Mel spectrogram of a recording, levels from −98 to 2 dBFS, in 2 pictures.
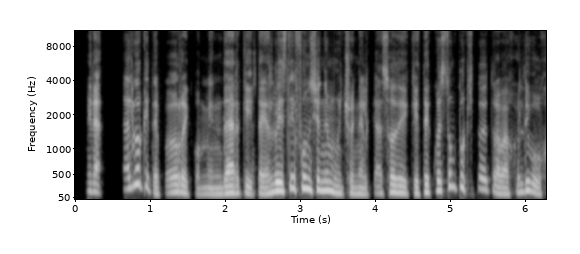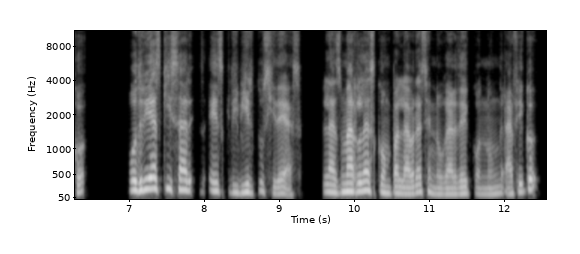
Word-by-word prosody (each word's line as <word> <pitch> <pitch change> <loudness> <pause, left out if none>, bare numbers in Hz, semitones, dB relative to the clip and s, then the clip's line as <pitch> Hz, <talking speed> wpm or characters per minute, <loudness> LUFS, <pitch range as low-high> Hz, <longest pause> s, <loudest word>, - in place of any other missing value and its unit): Mira, 165 -1 0 0.3
algo 255 +10 0
que 240 - -4
te 115 - -4
puedo 140 +6 -2
recomendar 115 +1 0
que 125 -1 -2
tal 120 +4 -1
vez 170 -1 +6
te 225 - 0
funcione 200 -4 +2
mucho 130 -7 -1
en 120 -1 -4
el 110 -1 -5
caso 130 +4 -2
de 135 -3 0
que 120 +1 -4
te 150 +4 0
cueste 180 - -2
un 255 - -3
poquito 230 -2 -5
de 200 - -1
trabajo 120 -8 -4
el 150 - -3
dibujo, 150 -10 -2 0.5
podrías 190 +4 +6
quizás 195 -4 +2 0.2
escribir 150 -4 -1
tus 165 0 -7
ideas. 120 -4 -3 0.3
Plasmarlas 160 +3 +4
con 140 -4 -2
palabras 125 +4 +1
en 145 -5 -3
lugar 115 0 -2
de 125 +1 -1
con 115 -1 -11
un 115 +3 -6
gráfico. 155 - -1
145 Hz, 185 wpm, -22 LUFS, 120-180 Hz, 0.5 s, vez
